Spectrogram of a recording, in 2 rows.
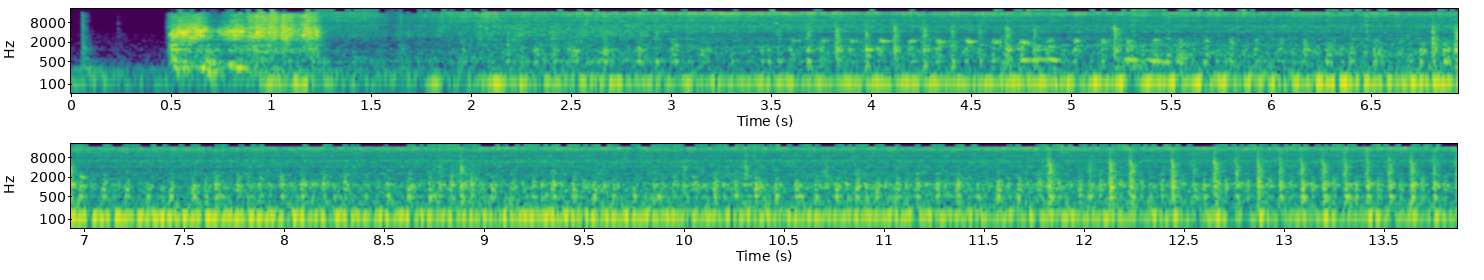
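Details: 1979 Pontiac Trans Am V8 started after sitting over a decade, with the starter cleaned and refitted: it cranks, catches and runs loud and rough with a rapid ticking knock; oil pressure is good; cause unconfirmed.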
